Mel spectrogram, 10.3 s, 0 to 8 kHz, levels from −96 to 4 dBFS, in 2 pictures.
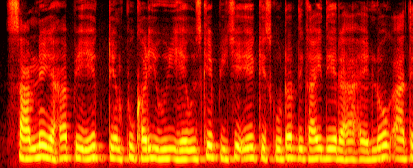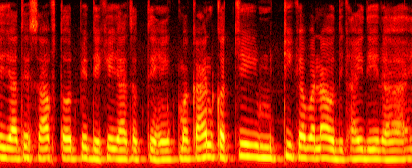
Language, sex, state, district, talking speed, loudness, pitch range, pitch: Hindi, male, Bihar, Gaya, 205 wpm, -22 LUFS, 170-190 Hz, 175 Hz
